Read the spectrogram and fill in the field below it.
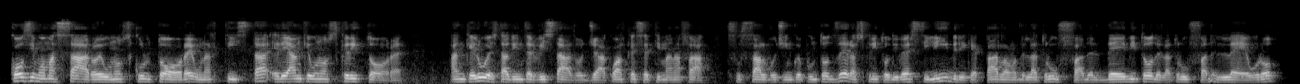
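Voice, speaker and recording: A man's fairly quick, fairly even-toned delivery. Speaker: web show host. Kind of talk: casual vlog chat. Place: home room. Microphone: phone near.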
